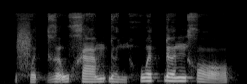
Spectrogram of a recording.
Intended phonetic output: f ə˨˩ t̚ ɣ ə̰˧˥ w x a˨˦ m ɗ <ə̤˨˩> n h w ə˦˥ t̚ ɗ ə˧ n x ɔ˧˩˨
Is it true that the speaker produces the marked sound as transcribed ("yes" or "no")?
yes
